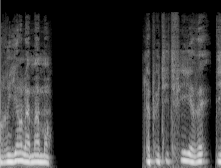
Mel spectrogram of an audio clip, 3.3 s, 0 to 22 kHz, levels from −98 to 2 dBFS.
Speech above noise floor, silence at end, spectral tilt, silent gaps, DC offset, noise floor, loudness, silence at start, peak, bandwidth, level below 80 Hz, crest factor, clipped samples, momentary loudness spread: over 74 dB; 0 s; -8.5 dB/octave; 0.86-2.13 s; under 0.1%; under -90 dBFS; -18 LUFS; 0 s; -6 dBFS; 11.5 kHz; -56 dBFS; 12 dB; under 0.1%; 11 LU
